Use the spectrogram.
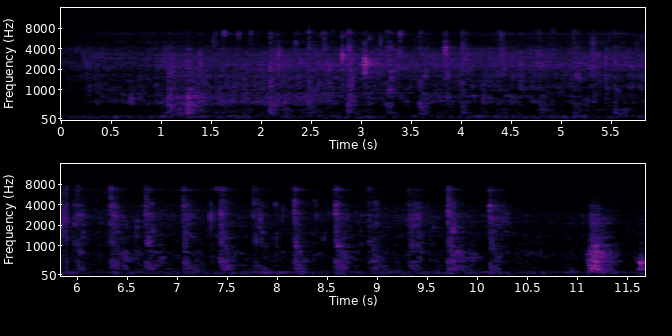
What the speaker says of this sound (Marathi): छान अशी लो टू मीडियम गॅसवरती आपल्याला ही पुरी भाजून घ्यायची आहे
